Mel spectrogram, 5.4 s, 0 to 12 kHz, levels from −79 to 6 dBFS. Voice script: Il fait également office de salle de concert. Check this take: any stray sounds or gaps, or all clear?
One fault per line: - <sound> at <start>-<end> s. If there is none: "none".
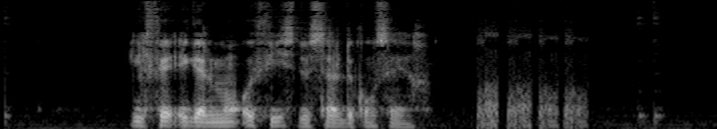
- laugh at 3.6-4.4 s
